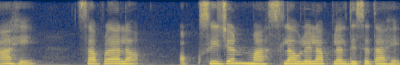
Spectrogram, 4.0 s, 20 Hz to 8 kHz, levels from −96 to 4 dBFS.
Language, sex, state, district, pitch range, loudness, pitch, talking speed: Marathi, female, Maharashtra, Sindhudurg, 235-255 Hz, -13 LUFS, 245 Hz, 120 wpm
